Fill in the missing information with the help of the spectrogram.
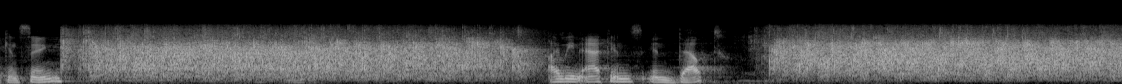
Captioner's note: applause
